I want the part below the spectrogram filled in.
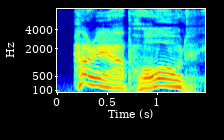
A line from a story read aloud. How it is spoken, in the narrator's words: yelled a woman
